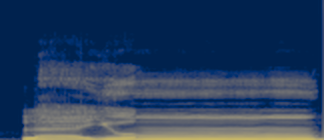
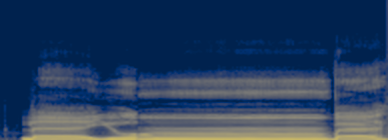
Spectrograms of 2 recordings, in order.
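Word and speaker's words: لَيُنْبَذَنَّ: Contohnya yang harusnya kita baca la yumbazanna. Tapi ada kemungkinan kita baca seperti ini. La yumbatanna.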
